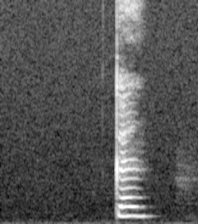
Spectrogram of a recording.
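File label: "gen1", Chinese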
